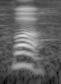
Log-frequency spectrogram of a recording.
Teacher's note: વ એ દંત્યોષ્ઠ, એટલે કે દાંત અને હોઠ બંનેથી બોલાતો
